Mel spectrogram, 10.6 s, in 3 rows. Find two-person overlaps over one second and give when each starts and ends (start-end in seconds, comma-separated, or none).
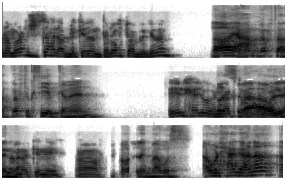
6.2-7.5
